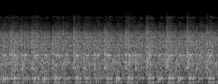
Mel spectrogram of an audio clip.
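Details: Light even ticking over idle from the top end of an engine with newly replaced timing gear, cam follower and pushrods; rocker arm not yet replaced, found with large play; valve clearance keeps loosening, ticking returns soon after adjustment.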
